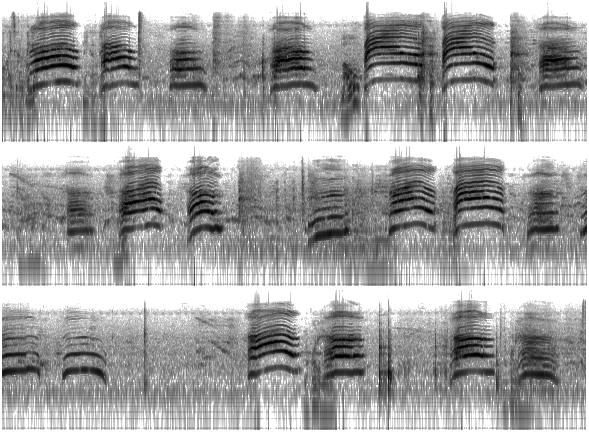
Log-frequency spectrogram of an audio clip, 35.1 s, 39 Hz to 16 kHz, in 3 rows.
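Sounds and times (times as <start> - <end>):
cat yowling: 0.5 - 4.2, 5.4 - 6.4, 7.2 - 10.0, 10.7 - 11.7, 13.0 - 16.2, 19.4 - 25.5, 27.3 - 30.7, 32.3 - 34.6.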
